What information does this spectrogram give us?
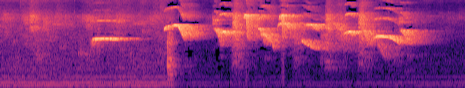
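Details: Chopi blackbird in baianinho winter song: one level whistle, then a rapid run of bright, falling whistled notes and warbles lasting about three seconds, clear against a quiet background with a faint low hum at the start.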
